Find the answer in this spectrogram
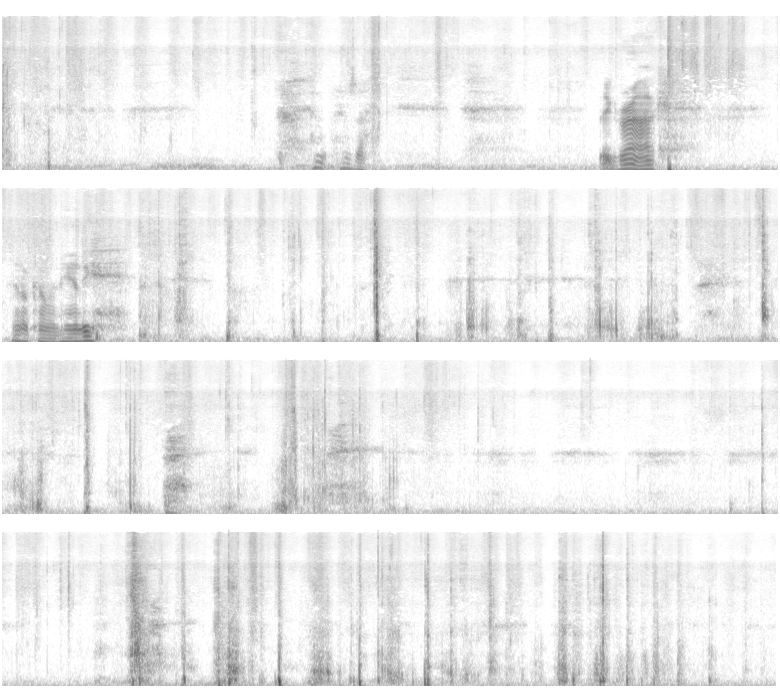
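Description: Digging a hole in clay soil by hand: irregular scrapes, knocks and scoops of earth. Two short vocal sounds come about six and eight seconds in.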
